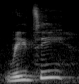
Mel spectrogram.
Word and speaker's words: Reedsy: Did you I ended up using Reedsy.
